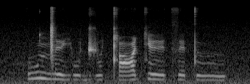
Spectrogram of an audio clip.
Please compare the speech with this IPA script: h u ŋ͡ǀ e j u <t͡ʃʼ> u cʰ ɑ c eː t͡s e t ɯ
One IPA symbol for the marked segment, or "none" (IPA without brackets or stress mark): d͡ʒ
